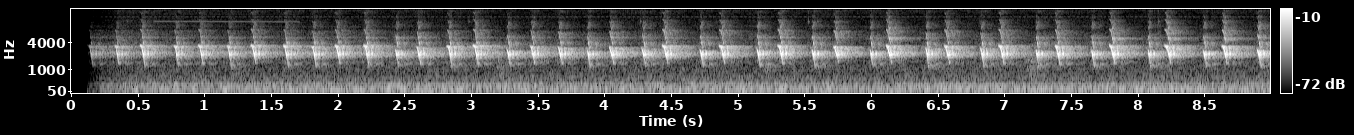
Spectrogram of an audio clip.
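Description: A guinea pig chirps in a steady, bird-like series of high, sharp notes, several each second.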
